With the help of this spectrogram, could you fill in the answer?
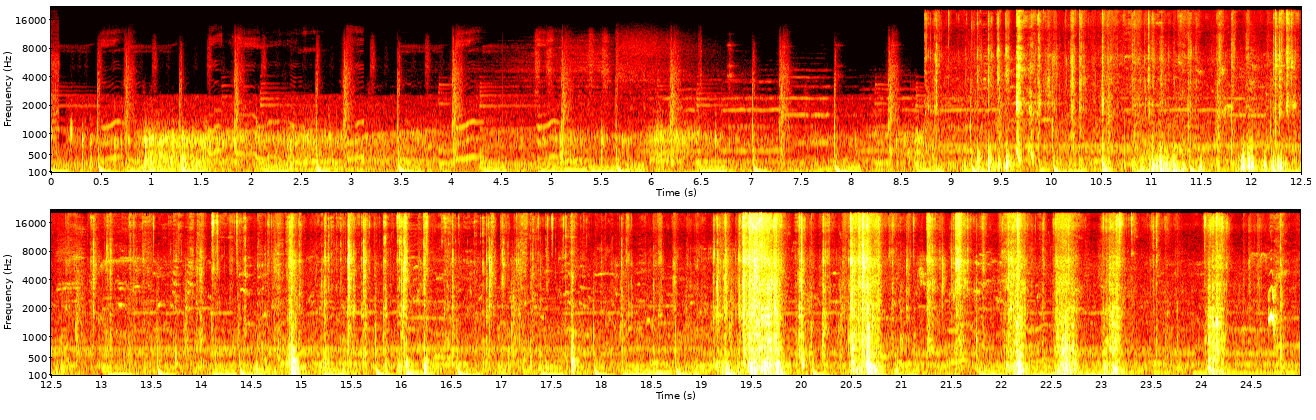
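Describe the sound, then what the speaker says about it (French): A septic tank lid being pried open, quiet scraping at first, then from about nine seconds a burst of loud scraping, clanking and grinding knocks of tool against lid, close and irregular, with no talk. "Je vais essayer d'ouvrir ce couvercle ici."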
